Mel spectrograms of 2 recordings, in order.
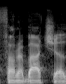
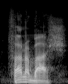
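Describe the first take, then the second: First: It is said with a 't' sound. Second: It is said without a 't' sound. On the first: "Unless you say like Fenerbahce, then I guess that's also possible" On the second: "See? No T pronounced"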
